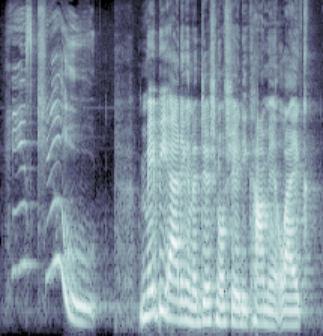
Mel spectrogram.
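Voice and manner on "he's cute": very high-pitched, light, sweetened-up voice. Acting out a homegirl's approving reply about a guy: higher pitched voice. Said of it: "respond in a higher pitched voice".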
